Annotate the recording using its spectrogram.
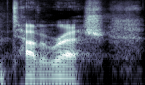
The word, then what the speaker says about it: Tavares: I think you pronounce his surname Tavares.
